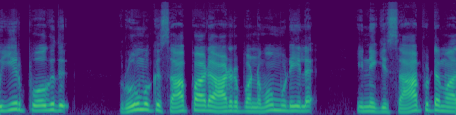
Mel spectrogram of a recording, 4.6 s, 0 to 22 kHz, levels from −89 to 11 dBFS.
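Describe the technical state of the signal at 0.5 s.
At 0.5 s the signal is intact, with no audible technical fault at that point.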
